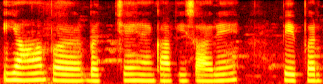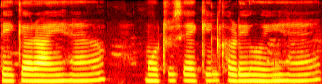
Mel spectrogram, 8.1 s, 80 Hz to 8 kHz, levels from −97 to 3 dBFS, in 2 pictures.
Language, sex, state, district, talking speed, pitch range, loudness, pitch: Hindi, female, Chandigarh, Chandigarh, 105 wpm, 205-230 Hz, -17 LUFS, 210 Hz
